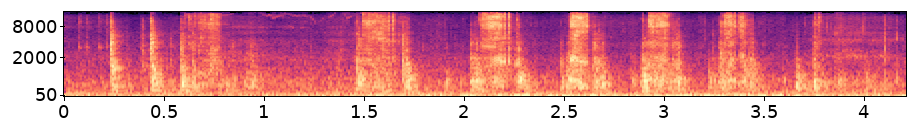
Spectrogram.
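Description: Hand ratchet working loose 10 mm bolts on a 1998-2002 Toyota Corolla bumper during a headlight install: repeated bursts of quick metallic clicking in uneven strokes, close and fairly quiet, with no talk.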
